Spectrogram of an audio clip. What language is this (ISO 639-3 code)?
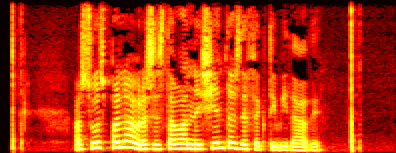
glg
